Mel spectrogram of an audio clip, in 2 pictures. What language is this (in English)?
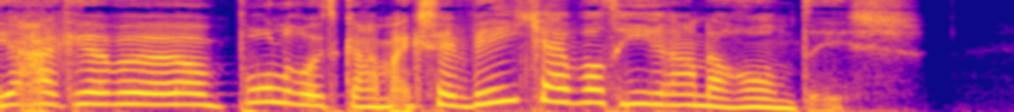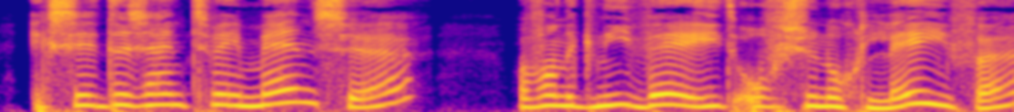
Dutch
